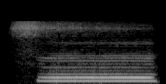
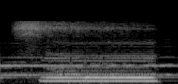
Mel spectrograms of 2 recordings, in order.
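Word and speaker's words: 呬: The pronunciation of s, a hissing sound. The pronunciation is assisted by the teeth.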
